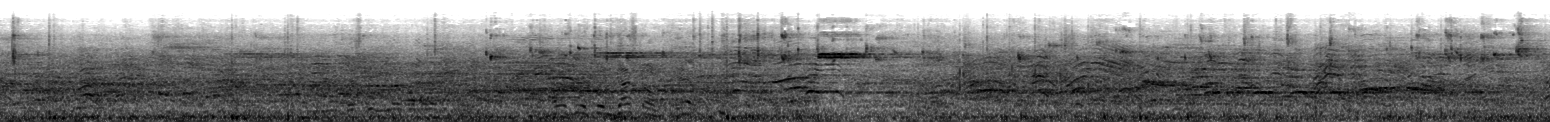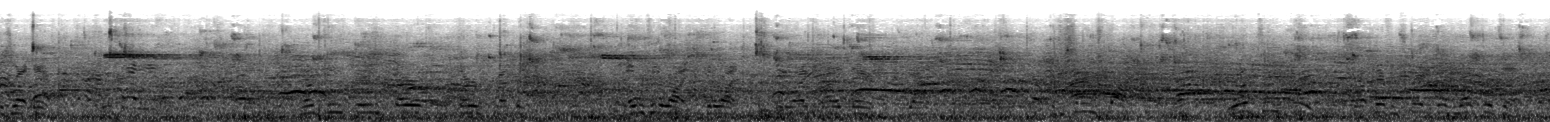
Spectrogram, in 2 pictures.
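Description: Indoor basketball game ambience in a large, echoing hall: a basketball bouncing on the wooden court over a steady babble of players' and spectators' voices. Brief high squeaks come in now and then.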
